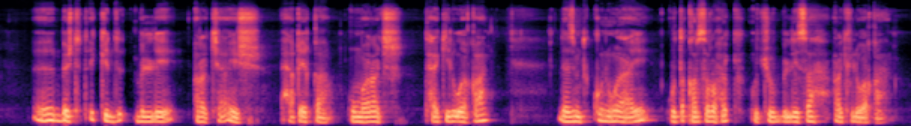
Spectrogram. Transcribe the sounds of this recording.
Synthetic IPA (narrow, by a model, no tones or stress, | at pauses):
bæʃt̪ə̥t̪ʔækːəd̪bəlːi | ɾˤɑkʕiʃ | ħaqiqɑ | wmæɾˤɑkʃ | t̪ħakːilwɑqəʕ | læzəmt̪kunwaʕi | wt̪əqɑɾˤsˤɾˤuħəkwt̪ʃufbəlːisˤɑħɾˤɑ̰kfilwɑ̰qəʕ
